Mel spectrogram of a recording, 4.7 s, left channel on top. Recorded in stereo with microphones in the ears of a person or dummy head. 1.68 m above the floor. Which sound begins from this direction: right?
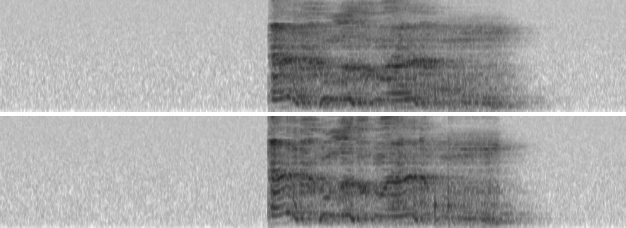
A cough, at 2.0 s.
